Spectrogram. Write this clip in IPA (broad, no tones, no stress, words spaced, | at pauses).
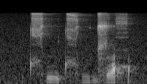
t͡ɕʰɯt͡ɕʰṳɖ͡ʐʌħ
